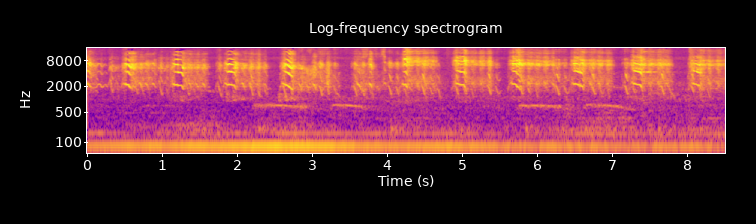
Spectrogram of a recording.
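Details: Black-hooded oriole nestlings being fed in the nest: fast, scratchy begging chatter, three or so notes per second, with steady low humming noise beneath and an occasional soft lower call.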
